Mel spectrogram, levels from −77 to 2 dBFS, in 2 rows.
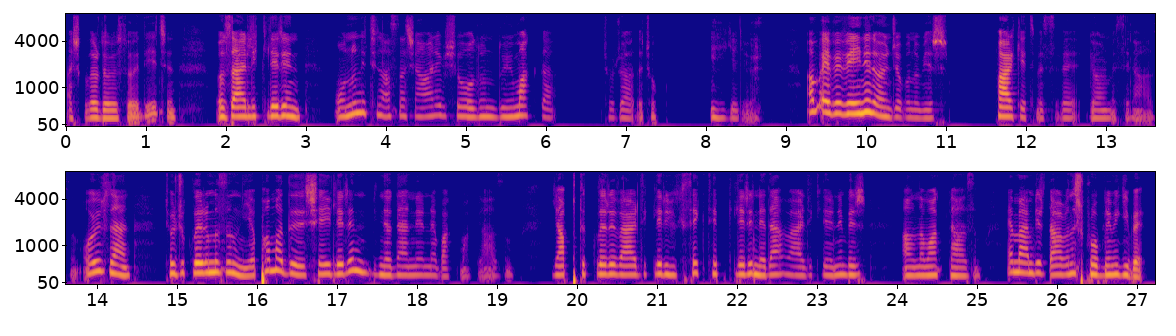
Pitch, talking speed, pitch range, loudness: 195 Hz, 115 wpm, 175-210 Hz, -24 LUFS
